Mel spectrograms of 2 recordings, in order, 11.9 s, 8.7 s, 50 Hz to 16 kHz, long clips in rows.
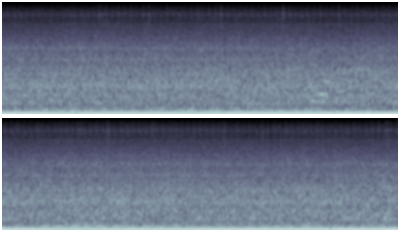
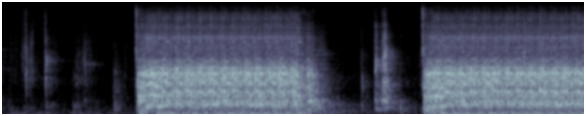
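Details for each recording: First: Ford 8N tractor engine just rebuilt, first run: steady, even low putter at idle with no knocks or misses; engine runs smooth and healthy. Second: Ford 8N tractor engine on first start after rebuild, with spark plug wire order just sorted: short cranking bursts, rough catches for a second then dying; cranks but won't keep running, flooding suspected, spark timing not yet confirmed.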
